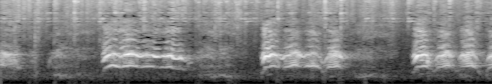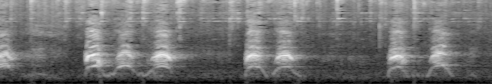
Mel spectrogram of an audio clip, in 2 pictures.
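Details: Bella, a nine-year-old black pug, goes nuts indoors as the screen door opens: a long whining yelp, then bursts of two or three sharp high barks repeated every second or two, with a voice speaking faintly.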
